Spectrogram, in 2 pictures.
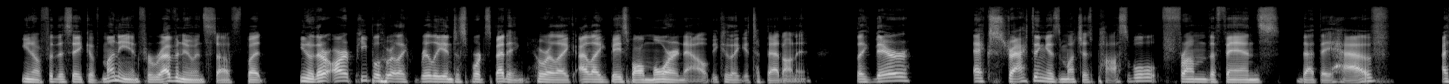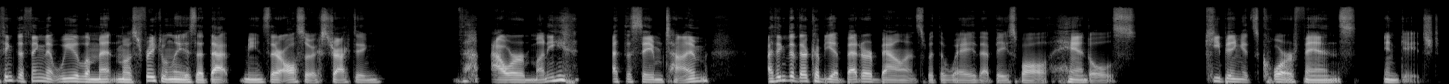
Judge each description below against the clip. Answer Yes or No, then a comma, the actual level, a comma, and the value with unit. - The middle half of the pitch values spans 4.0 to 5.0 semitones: No, average, 3.6 semitones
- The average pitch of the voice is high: No, low, 115 Hz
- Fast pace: No, average, 195 wpm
